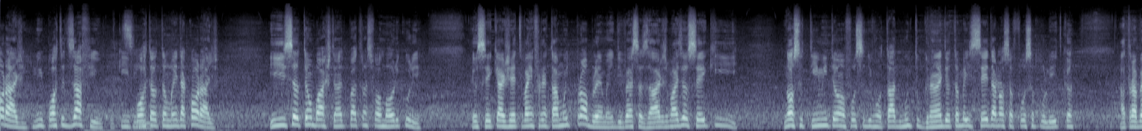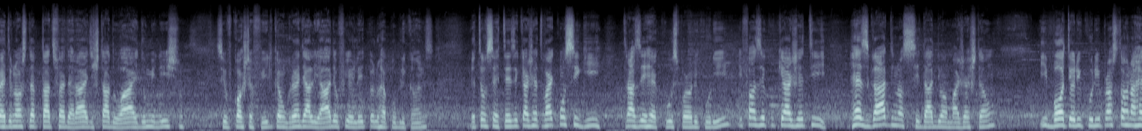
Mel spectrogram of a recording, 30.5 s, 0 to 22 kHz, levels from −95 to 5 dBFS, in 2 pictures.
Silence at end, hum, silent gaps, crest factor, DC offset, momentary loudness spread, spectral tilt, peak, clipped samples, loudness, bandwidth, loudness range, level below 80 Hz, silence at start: 0 s; none; none; 18 dB; under 0.1%; 14 LU; -4.5 dB/octave; -4 dBFS; under 0.1%; -22 LUFS; 16 kHz; 2 LU; -60 dBFS; 0 s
